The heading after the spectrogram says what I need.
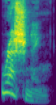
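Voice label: "rationing", British English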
